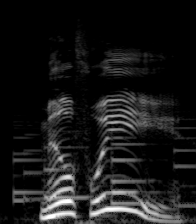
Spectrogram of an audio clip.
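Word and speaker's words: Mille-feuille: Mille Feuille. That's right, that is pretty close to the correct pronunciation.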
